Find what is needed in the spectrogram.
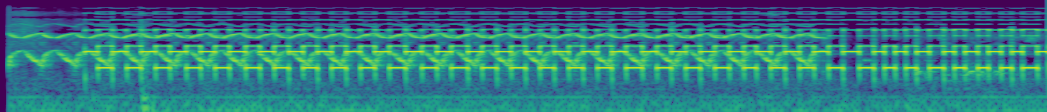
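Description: Midland NOAA weather radio sounding its alert for a severe thunderstorm watch: a fast electronic beeping that alternates between two pitches, about three times a second, with a repeating falling siren-like sweep over it. The sweep stops about eight seconds in and the two-tone beeping goes on alone.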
